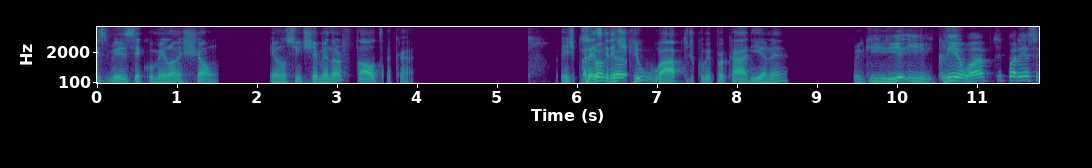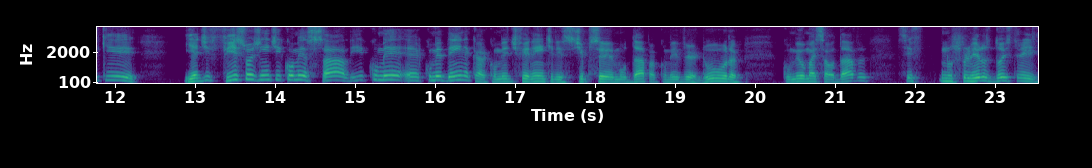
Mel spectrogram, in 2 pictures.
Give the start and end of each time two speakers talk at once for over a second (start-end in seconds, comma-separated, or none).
none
